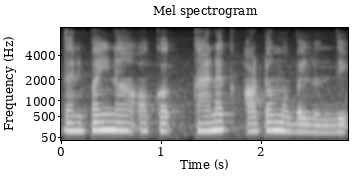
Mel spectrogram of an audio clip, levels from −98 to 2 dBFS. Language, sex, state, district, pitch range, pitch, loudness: Telugu, female, Andhra Pradesh, Sri Satya Sai, 155-175 Hz, 170 Hz, -16 LUFS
